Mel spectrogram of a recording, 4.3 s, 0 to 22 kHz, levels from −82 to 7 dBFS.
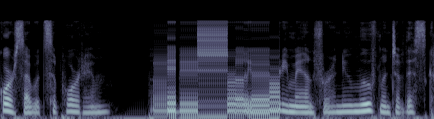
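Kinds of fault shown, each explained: Robotic sound from repeated short buffers: From 1.25 to 2.79 s the speech becomes a rigid, metallic buzz at 50 Hz. Audio likely arrived too seldom, so short blocks were replayed over most of that stretch. The pitch fits a 20 ms block.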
